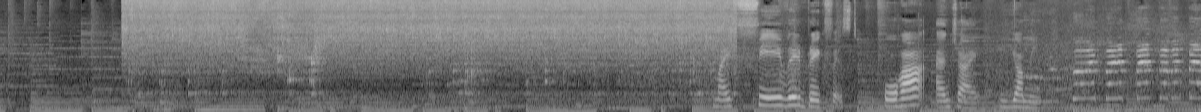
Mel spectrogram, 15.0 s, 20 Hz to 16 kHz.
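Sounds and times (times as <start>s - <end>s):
background music: 0.0s - 15.0s
running water hissing: 1.5s - 9.4s.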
